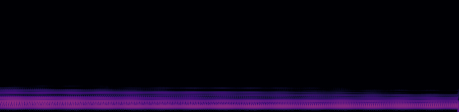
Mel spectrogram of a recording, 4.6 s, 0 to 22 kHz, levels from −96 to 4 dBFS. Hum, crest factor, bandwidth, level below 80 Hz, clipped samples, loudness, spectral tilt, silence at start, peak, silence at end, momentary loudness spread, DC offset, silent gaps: 50 Hz at -85 dBFS; 12 dB; 18 kHz; under -90 dBFS; under 0.1%; -62 LUFS; -10 dB/octave; 0 s; -48 dBFS; 0 s; 3 LU; under 0.1%; none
